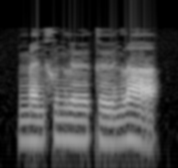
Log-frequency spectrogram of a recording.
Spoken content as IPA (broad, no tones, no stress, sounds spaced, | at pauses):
m æ n x u n l ɵː k ɵː n l aː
